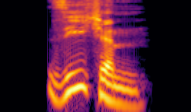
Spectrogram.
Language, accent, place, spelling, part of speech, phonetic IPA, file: German, Germany, Berlin, siechem, adjective, [ˈziːçm̩], De-siechem.ogg
- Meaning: strong dative masculine/neuter singular of siech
